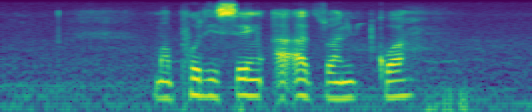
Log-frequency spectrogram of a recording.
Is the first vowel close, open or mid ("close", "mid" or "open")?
open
